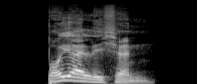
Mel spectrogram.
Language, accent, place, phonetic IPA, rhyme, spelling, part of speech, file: German, Germany, Berlin, [ˈbɔɪ̯ɐlɪçn̩], -ɔɪ̯ɐlɪçn̩, bäuerlichen, adjective, De-bäuerlichen.ogg
- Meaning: inflection of bäuerlich: 1. strong genitive masculine/neuter singular 2. weak/mixed genitive/dative all-gender singular 3. strong/weak/mixed accusative masculine singular 4. strong dative plural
